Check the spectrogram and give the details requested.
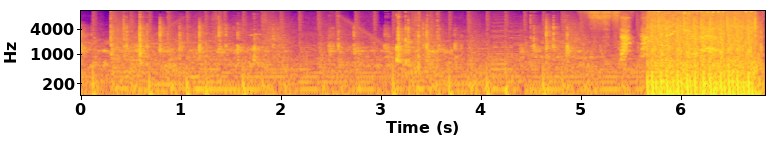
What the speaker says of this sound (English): Machine gun.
